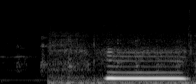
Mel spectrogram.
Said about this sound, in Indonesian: Wah, ada ayam. Krr, krr.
